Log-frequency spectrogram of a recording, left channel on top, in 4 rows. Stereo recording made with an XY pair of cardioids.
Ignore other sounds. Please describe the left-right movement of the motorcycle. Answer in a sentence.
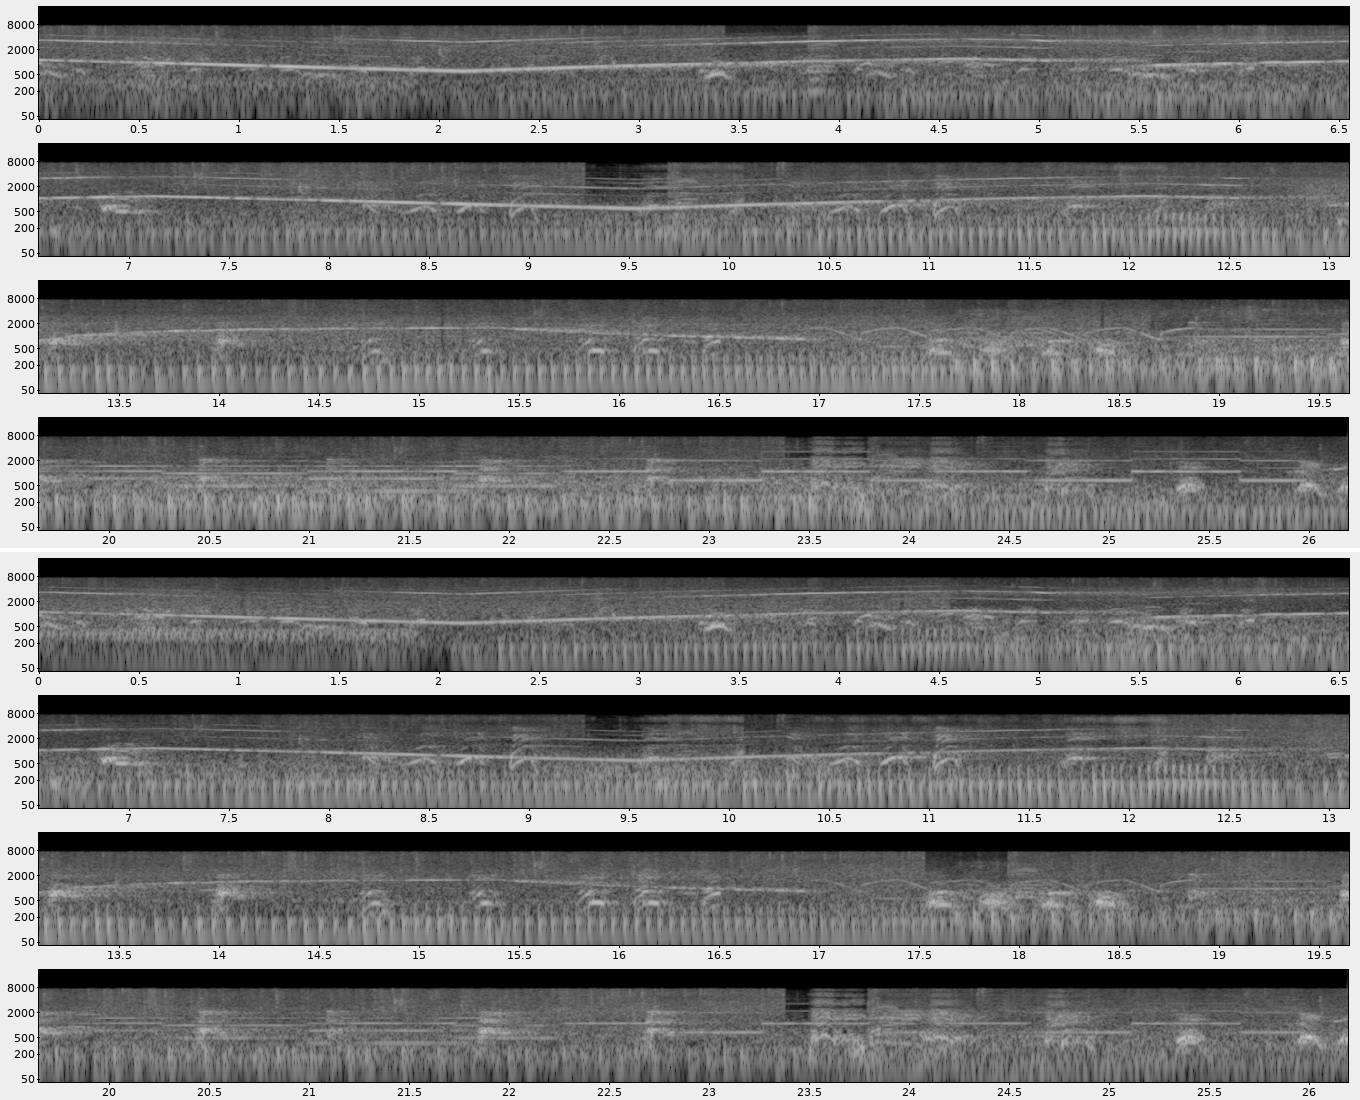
In this clip you hear the motorcycle go from the right side to the left.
